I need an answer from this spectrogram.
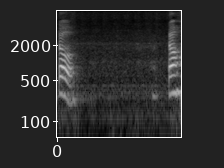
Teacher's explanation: ट हमारा मूर्धा को स्पर्श कर रहा है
